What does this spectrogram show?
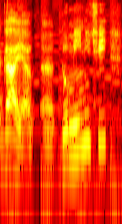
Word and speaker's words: Gaia Dominici: Gaia Dominici, direttamente dal Kenya. Allora, io mi chiamo Gaia Dominici, l'hai detto giusto, e l'accento era giusto, Gaia Dominici, ho 28 anni.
